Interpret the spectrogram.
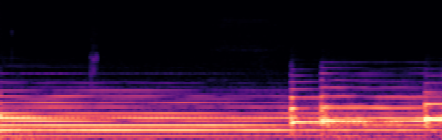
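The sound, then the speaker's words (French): A sustained piano chord, played through an experimental multi-effect and feedback synth, rings steadily, then three fresh notes are struck in quick succession near the end, each bright attack blooming over the lingering tones. Moderately loud, no voices. “Donc ça c'est un piano.”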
